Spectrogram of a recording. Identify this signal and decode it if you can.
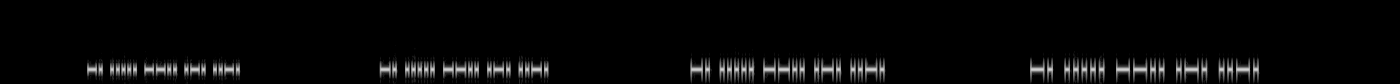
Morse code, heard as a keyed tone, about 37 wpm, 700 Hz. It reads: N5ZRF N5ZRF N5ZRF N5ZRF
